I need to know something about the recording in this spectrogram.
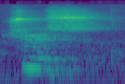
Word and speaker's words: tschüss: O sea, esto se pronuncia ch, ch, igual que una CH de nuestro idioma. Por lo tanto, la palabra tschüss se escribe TSCH, TSCH.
